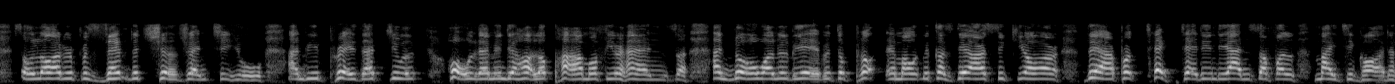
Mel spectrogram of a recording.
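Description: This woman speaks with a Jamaican accent at a high pitch. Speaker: evangelist leading prayer. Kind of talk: fervent intercessory prayer, rising to a climactic spoken benediction. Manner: impassioned, repetitive petitions punctuated by cries of oh God; rhythmic, building preacher cadence ending in emphatic amens.

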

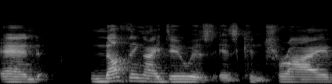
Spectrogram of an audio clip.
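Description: Against a quiet background, a man speaks at a very slow pace with a bright, sharp tone. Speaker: rock singer; guest. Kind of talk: casual chat. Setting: video call. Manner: animated. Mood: earnest, emotional. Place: home room. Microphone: video call.

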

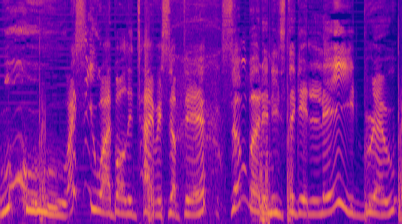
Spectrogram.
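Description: Over clear background noise, a man with a high voice speaks fairly slowly in a raised, projected voice. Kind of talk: comic overacting. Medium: machinima. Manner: crude, bro-ish, excitable, rambling.

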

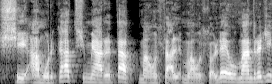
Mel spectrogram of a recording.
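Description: Speaking at a very slow pace, a man talks. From Romania. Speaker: relative of a famous philosopher; podcast guest. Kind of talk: interview. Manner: halting. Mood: reflective, reminiscing. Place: studio. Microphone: studio mic.

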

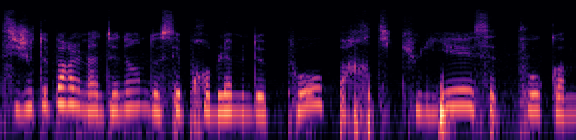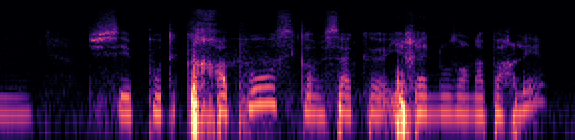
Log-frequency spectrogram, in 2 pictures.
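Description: A woman speaks fairly slowly in a somewhat breathy, fairly high voice with ordinary pitch variation, the sound dry with no echo. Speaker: hypnotherapist; hypnosis session guide. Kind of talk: regressive hypnosis session. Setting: video call. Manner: directive. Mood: calm, gentle, slow. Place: home room. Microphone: headset.

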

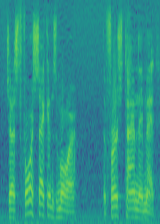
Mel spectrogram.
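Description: This man speaks with ordinary pitch variation. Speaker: TV show host. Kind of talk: broadcast introduction. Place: studio. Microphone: lapel.

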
